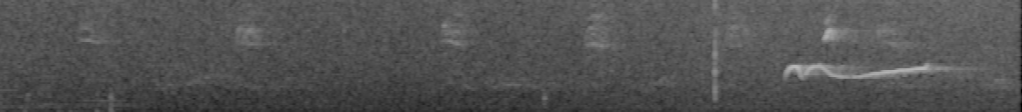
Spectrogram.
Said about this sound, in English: That sound, pee-a-wee. That's kind of what it says. It's a flycatcher and it's called a wood pee-wee, eastern wood pee-wee. And of all the birds, that's one of the ones that actually does say its name.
